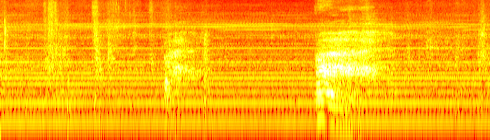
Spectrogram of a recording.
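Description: Steady, faint electrical mains hum, with a few soft knocks and one brief louder noise about four seconds in.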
